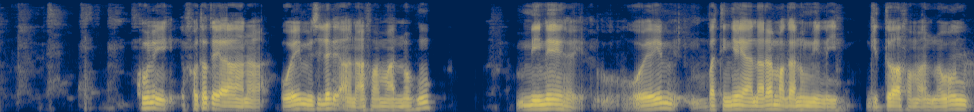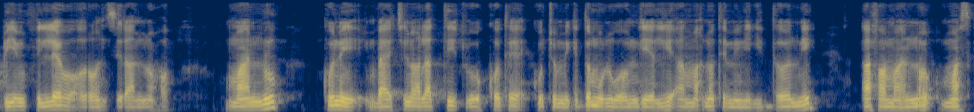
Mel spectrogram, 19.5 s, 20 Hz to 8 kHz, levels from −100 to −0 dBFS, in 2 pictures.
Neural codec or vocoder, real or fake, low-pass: codec, 16 kHz in and 24 kHz out, 1.1 kbps, FireRedTTS-2 codec; fake; 7.2 kHz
